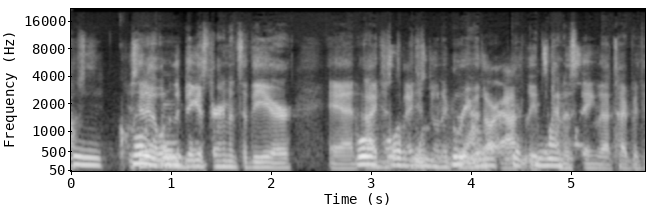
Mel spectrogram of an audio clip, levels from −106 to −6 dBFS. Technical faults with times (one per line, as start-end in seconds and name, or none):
0.12-0.59 speech suppressed in double talk
0.32-0.45 echo leak
0.92-1.46 speech suppressed in double talk
3.11-3.56 echo leak
3.21-3.86 speech suppressed in double talk
4.19-5.20 speech suppressed in double talk
5.01-5.08 echo leak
